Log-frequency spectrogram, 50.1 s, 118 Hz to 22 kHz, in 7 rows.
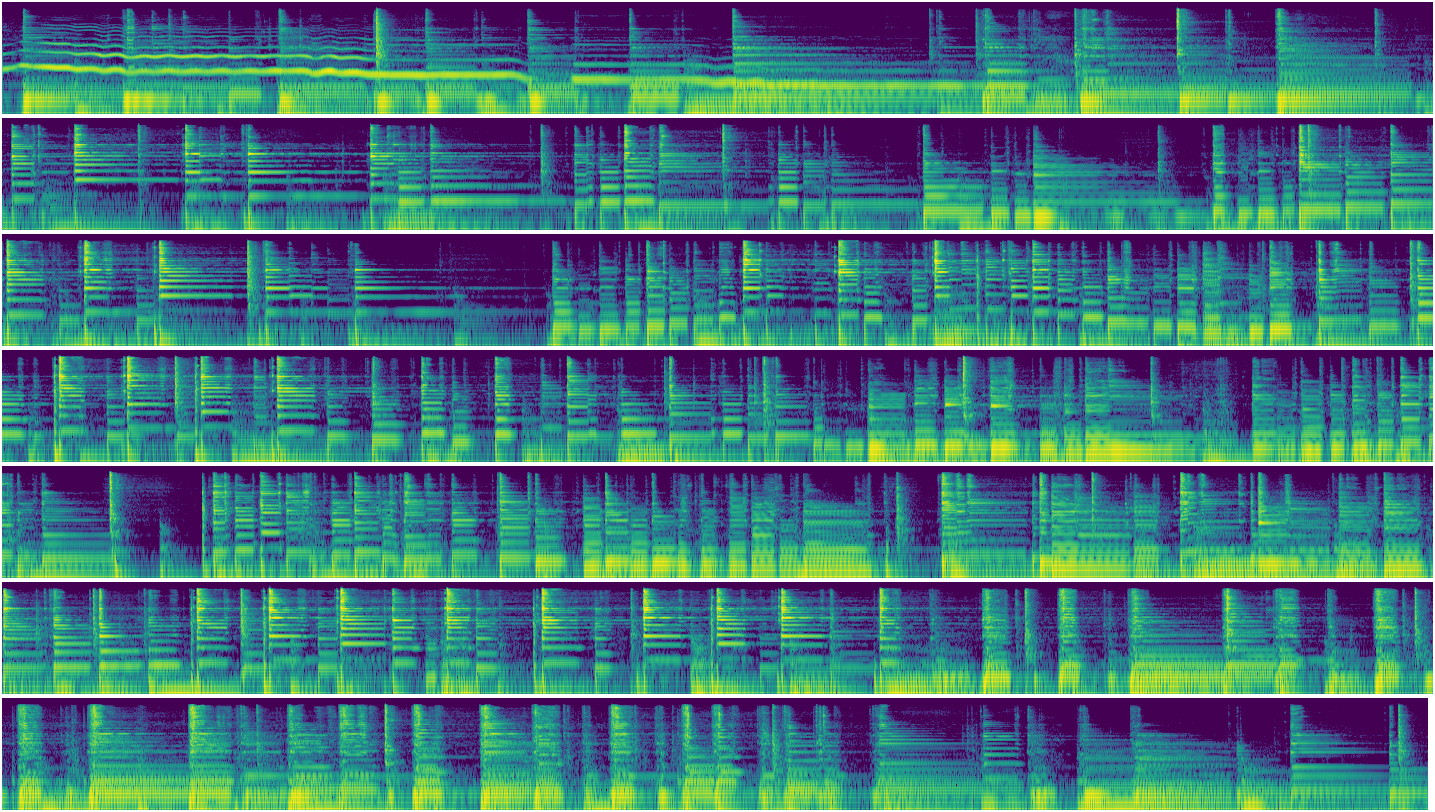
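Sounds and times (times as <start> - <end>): acoustic guitar plucked runs: 0.0 - 50.0
plucked double bass: 0.0 - 50.0.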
